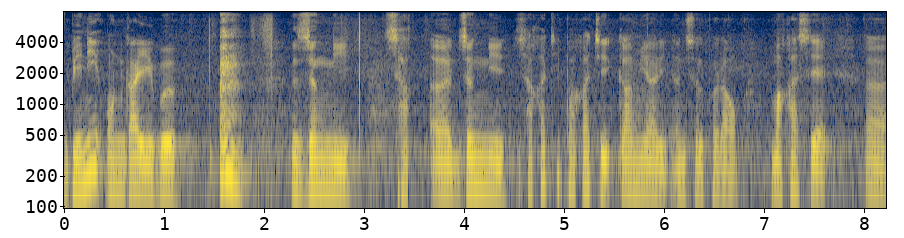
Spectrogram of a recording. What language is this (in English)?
Bodo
